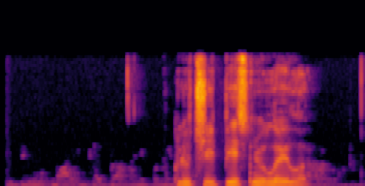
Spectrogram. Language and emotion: Russian, neutral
